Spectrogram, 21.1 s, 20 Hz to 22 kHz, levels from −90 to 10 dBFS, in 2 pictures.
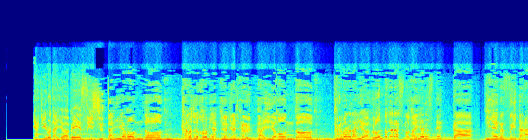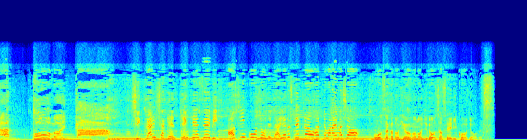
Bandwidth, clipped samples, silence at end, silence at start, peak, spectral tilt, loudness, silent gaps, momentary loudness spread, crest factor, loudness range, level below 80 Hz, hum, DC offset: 16 kHz; under 0.1%; 0.65 s; 0 s; 0 dBFS; -4.5 dB/octave; -15 LUFS; none; 6 LU; 14 dB; 2 LU; -42 dBFS; none; 3%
